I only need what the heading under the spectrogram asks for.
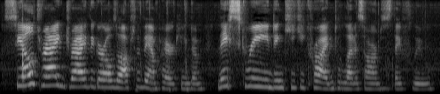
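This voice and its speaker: A woman's voice: a little high, moderate pace, fairly bright tone, a little hiss or hum. Earnest woman reading fan fiction aloud. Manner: earnest, a little hesitant, with occasional slips. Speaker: reader. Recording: background soundtrack music.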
